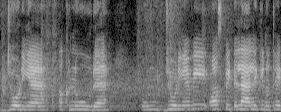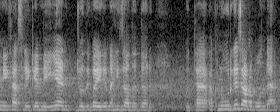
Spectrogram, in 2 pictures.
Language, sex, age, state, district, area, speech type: Dogri, female, 18-30, Jammu and Kashmir, Jammu, rural, spontaneous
